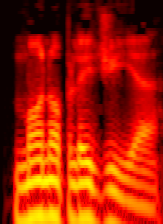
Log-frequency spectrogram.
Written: monoplegia

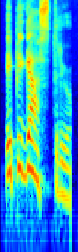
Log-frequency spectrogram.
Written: epigastrio

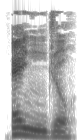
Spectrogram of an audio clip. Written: Engio

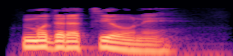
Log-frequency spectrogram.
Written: moderazione

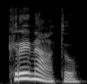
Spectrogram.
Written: crenato

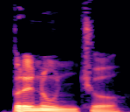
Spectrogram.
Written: prenunzio

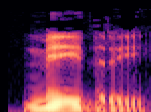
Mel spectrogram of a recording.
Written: Medri

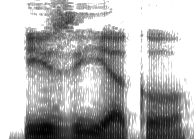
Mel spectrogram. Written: isiaco

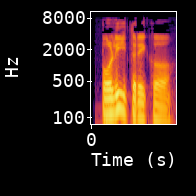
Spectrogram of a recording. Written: politrico

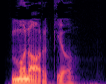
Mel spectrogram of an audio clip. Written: Monorchio

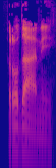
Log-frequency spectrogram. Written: Rodani

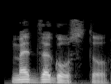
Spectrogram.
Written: mezz’agosto

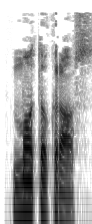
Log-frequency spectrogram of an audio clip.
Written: motocross

